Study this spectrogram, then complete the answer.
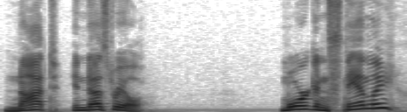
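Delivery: rising incredulous exasperation; exasperated disbelief. Real, not acted. Listing companies, mounting disbelief.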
